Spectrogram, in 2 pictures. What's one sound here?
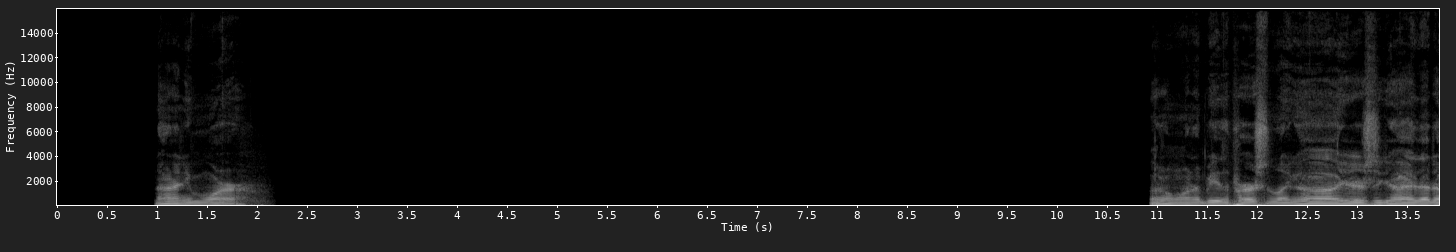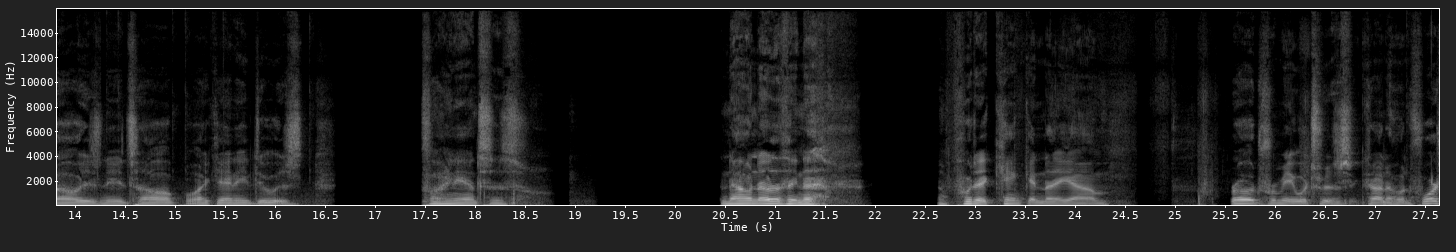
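A middle-aged man talks casually and with animation into a close microphone.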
